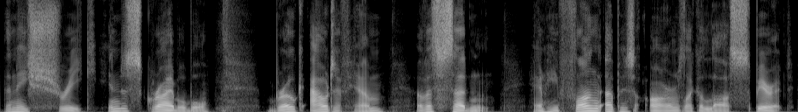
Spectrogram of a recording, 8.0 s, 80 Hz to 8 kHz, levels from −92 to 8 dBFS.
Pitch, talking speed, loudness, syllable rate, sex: 100 Hz, 160 wpm, -23 LUFS, 4.5 syllables/s, male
